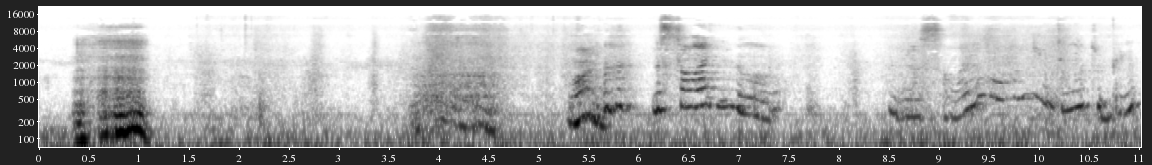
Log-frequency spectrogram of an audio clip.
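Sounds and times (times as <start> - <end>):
person snoring: 0.3 - 1.2.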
